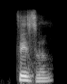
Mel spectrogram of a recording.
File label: "fizzle", Indian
